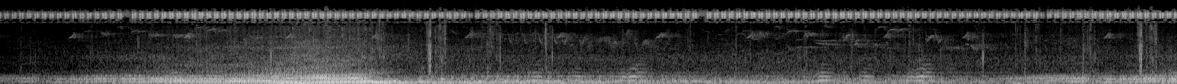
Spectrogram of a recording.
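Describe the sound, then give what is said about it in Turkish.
A steady, high bee buzz runs throughout, while a low motor rumble swells in the first few seconds and fades as it moves from right to left. Scattered soft footsteps tap along beneath it. No one speaks. “E, şu an dinleyeceğiniz örnekteki e, kayıtta amaçlanan arının sesinin sol kanalda, e, ayak seslerinin de sağ tarafta, motorun ise sağdan sola hareketliliğini hissetmek.”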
